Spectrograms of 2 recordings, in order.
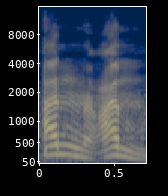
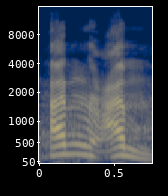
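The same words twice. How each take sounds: Both takes have the same delivery.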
